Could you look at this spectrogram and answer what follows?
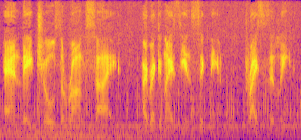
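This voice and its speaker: A man's voice: sits low, steady tone, moderate pace, bright, forceful tone, slight background noise, exaggerated voice, poor audio. A man playing a hardened, wry military squad leader in a video game, speaking in a terse, commanding, dry way. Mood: calm, cynical. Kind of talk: video game cutscene acting.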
